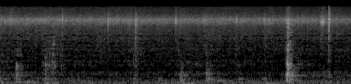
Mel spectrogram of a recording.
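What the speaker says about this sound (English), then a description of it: "stir that in, and we're going to cook that for just about 30 seconds, just enough to get the flavor out of that garlic" Garlic frying in a pan while being stirred, a constant bright sizzle with scattered scraping clicks from the utensil, close and fairly loud.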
